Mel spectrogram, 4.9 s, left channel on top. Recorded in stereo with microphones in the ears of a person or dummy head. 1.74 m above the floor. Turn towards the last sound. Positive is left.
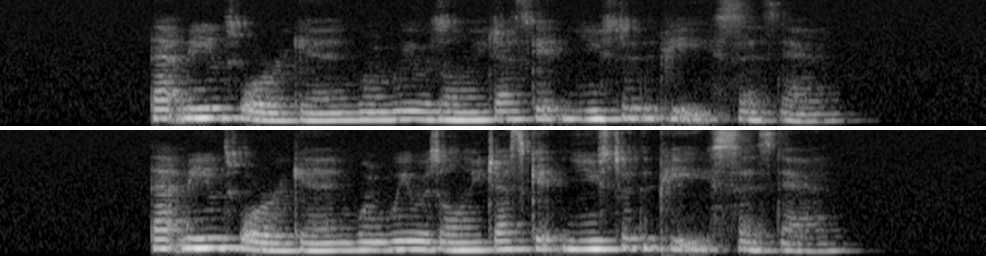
turn(degrees=-65)  # may be behind; listen again after turning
